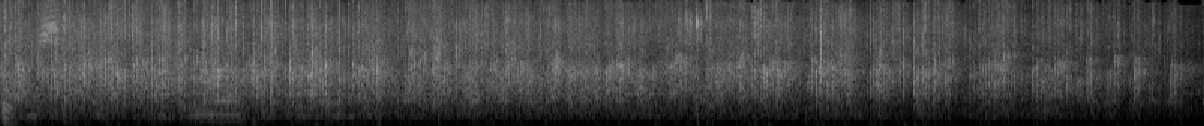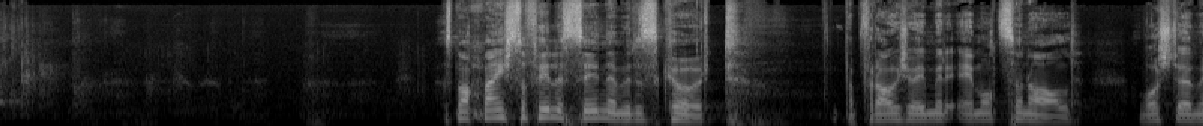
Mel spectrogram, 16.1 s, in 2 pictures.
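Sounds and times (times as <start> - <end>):
warm audience applause: 0.0 - 8.7
speech: 11.1 - 13.0, 13.8 - 16.0.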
